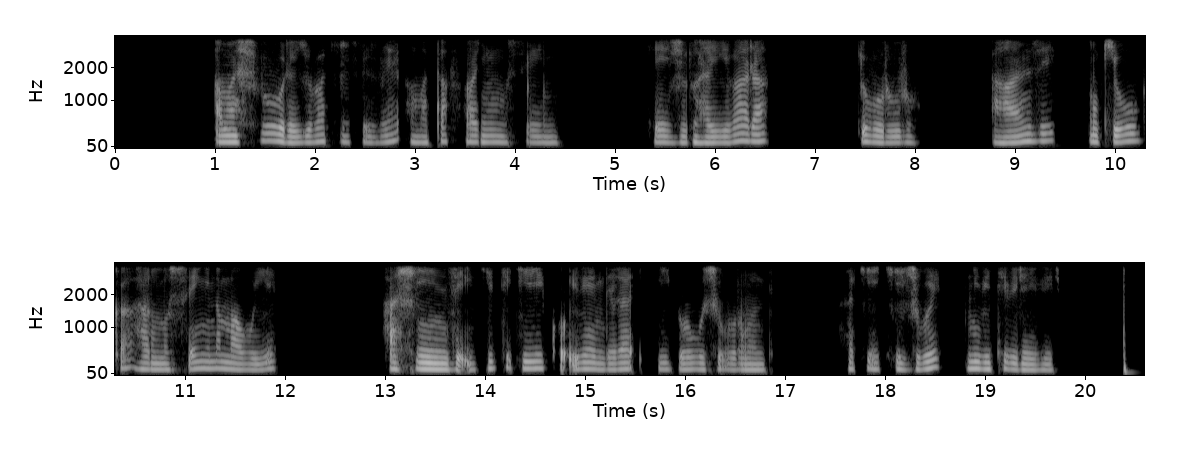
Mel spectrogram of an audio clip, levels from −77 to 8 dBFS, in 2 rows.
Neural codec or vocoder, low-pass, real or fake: codec, 16 kHz, 4 kbps, X-Codec, HuBERT features, trained on general audio; 3.6 kHz; fake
